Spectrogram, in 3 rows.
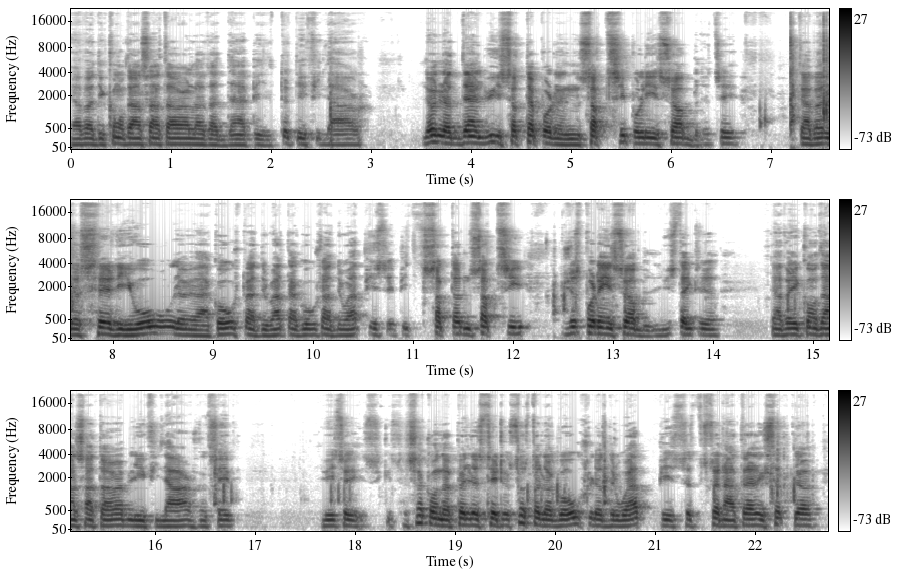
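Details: Man about two years after aphasia onset, following an event with 45 days in hospital and loss of speech; now starting to talk again but often loses words; aphasia.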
